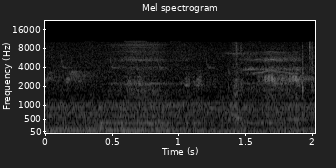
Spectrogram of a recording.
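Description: A quiet pause: a few faint, short bird chirps over a low background hush.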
